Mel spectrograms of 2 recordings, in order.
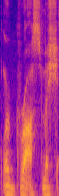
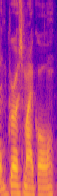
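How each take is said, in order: First: Second try at "Gross Mich-", the last word begun with a soft sh and cut off; unsure French-style attempt at "Gross Mich-", left unfinished; alternative pronunciation. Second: Gross Michael, second word said like the English name Michael; unsure first try at "Gross Michael", English-style; tentative pronunciation. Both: Real, not acted. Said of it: "however you say it".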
